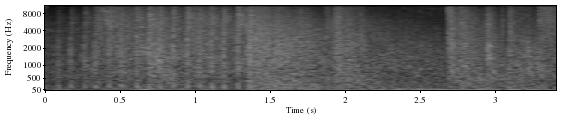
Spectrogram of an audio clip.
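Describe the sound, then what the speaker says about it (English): Artillery and gunfire in the World War II strategy game Company of Heroes, a dense, rumbling barrage of rapid blasts. It stays loud throughout, briefly dipping before surging again. "It seems like the artillery's been just saturating everything."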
